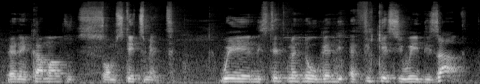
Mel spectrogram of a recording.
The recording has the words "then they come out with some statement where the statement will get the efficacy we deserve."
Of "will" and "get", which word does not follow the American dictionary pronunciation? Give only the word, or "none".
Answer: will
